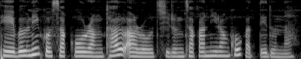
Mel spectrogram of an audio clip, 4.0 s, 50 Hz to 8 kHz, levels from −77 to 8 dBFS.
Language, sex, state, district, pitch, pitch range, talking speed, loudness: Garo, female, Meghalaya, West Garo Hills, 210 Hz, 190-220 Hz, 120 wpm, -18 LUFS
